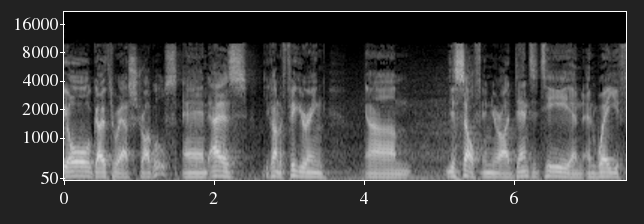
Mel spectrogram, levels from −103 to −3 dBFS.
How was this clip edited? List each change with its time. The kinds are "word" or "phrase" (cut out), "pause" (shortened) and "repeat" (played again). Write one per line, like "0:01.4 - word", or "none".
0:05.5 - word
